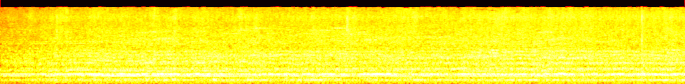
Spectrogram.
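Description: A wasp buzzes steadily for about seven seconds, a continuous mid-pitched drone with a rich harmonic hum that holds an even loudness throughout, with no voices.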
